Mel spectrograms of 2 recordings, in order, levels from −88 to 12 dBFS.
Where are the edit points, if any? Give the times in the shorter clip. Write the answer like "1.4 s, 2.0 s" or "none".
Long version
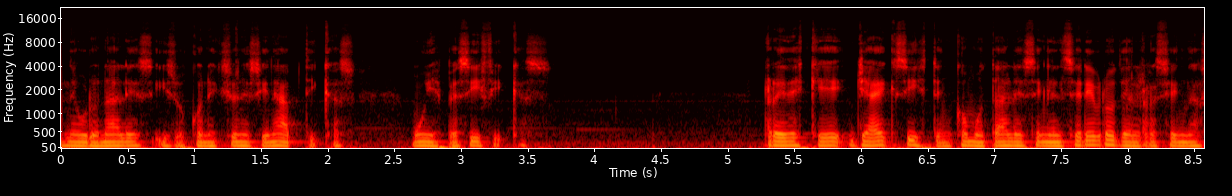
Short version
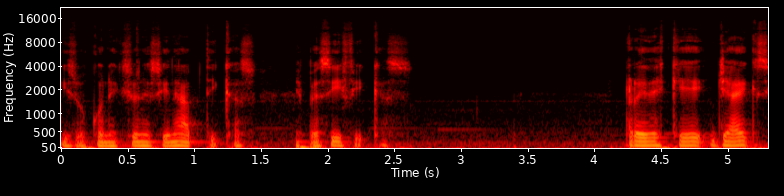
1.8 s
